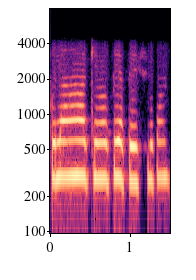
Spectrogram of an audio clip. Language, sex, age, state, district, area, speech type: Sanskrit, female, 18-30, Karnataka, Bangalore Rural, rural, conversation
